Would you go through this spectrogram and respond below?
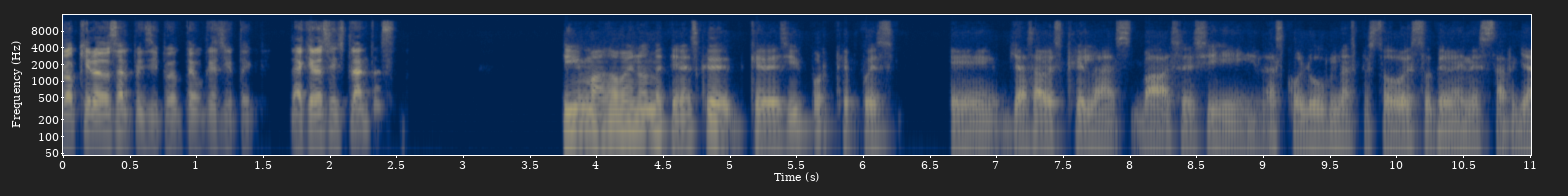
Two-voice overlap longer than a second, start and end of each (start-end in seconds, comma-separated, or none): none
